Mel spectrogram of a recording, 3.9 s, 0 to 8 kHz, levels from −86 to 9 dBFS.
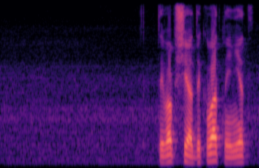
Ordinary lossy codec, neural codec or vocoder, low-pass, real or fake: none; none; 7.2 kHz; real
